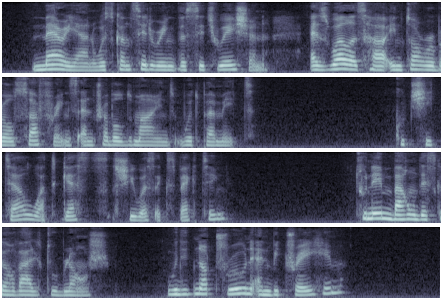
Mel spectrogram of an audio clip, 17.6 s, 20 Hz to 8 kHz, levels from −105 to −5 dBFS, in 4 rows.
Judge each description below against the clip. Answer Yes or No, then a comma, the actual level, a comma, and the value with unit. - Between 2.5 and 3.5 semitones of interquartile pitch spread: Yes, average, 3.0 semitones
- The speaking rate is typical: No, slow, 130 wpm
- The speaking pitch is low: No, medium, 170 Hz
